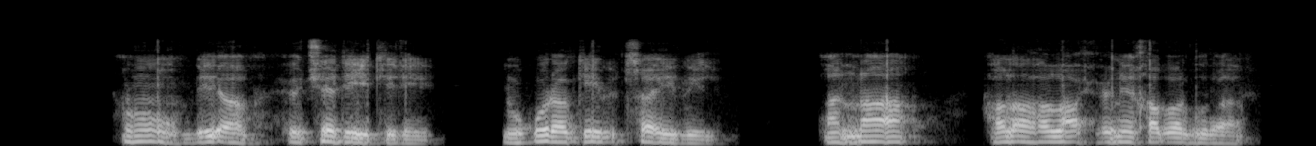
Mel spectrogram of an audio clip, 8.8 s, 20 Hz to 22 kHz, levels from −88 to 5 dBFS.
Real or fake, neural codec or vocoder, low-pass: fake; codec, 16 kHz, 4 kbps, FunCodec, trained on Chinese and English, 50 frames a second; 7.2 kHz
